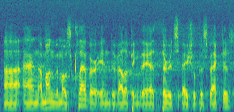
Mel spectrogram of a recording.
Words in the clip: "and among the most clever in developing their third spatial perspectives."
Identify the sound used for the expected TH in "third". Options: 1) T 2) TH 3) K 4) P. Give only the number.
2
